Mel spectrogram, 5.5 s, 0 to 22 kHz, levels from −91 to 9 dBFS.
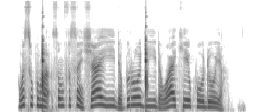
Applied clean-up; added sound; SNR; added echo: neural mask model Resemble Enhance denoiser.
